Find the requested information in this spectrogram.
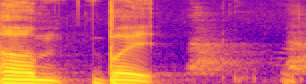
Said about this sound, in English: And now our neighbor's dog. Multiple dogs happening at the moment.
